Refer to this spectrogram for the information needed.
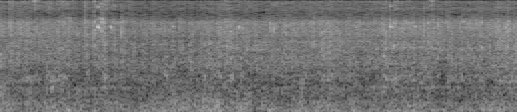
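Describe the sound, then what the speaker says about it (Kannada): A motorbike ridden along a wide road beside new railway line construction, its engine a continuous rough drone blended with strong wind rush at a steady, close level. "ನಾನು ಬೈಕ್ ಹೊಡ್ಕೊಂಡು ಸುಮ್ಮನೆ ಹೋಗ್ತಾ ಇದ್ದೀನಿ ಇದ್ರ ಮೇಲೆ"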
